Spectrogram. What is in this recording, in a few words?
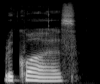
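"requires", British English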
